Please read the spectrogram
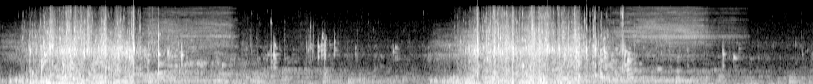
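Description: Exhaled bubbles from a scuba regulator, heard underwater: two breaths' worth of bubbling, each two to three seconds long and about four seconds apart, with faint clicks between.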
